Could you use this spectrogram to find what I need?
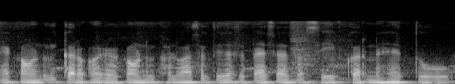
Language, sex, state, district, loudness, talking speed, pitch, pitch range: Hindi, male, Chhattisgarh, Jashpur, -19 LUFS, 225 wpm, 95 Hz, 95-100 Hz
